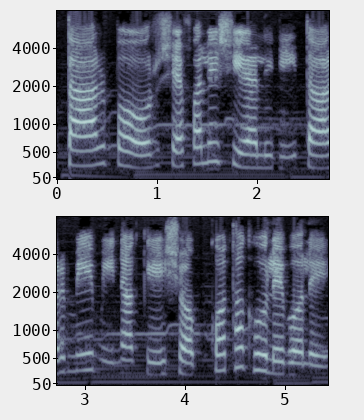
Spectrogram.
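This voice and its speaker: A woman's voice: a little high, takes it slowly, a bit bright, soft background music. A woman reading scripted narration for a cartoon folk tale.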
